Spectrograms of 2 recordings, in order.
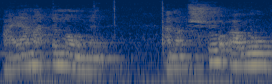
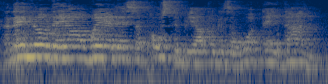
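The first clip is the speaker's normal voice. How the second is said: loud, high emphatic preaching; 8 semitones higher, 14 dB louder than usual. Real, not acted. Preacher telling congregation about prisoners, loud and high. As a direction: drive it home to the crowd.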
